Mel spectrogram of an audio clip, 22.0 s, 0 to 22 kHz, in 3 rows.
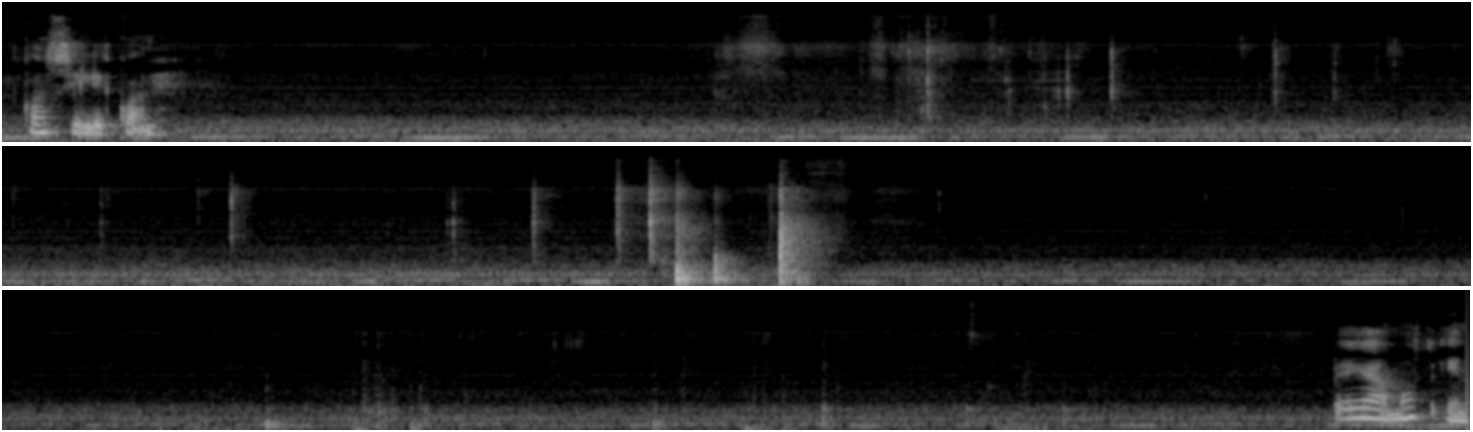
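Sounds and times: low hum: 0:00.9 - 0:04.6.

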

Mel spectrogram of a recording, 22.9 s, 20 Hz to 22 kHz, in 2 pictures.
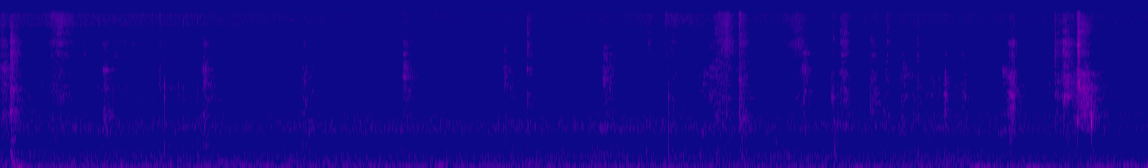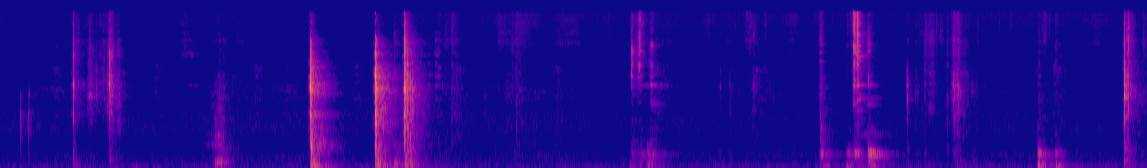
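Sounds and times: plastic basket knocking on countertop: 0:21.9 - 0:22.2.

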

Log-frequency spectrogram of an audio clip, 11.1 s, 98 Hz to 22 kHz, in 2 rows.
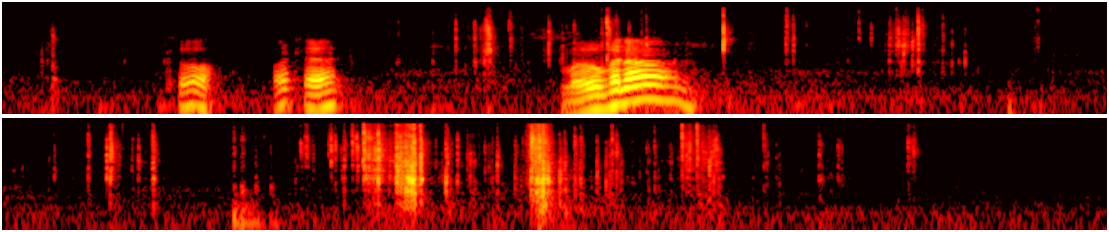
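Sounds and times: wrapper tearing and crinkling: 0:02.2 - 0:04.9, 0:05.8 - 0:06.4, 0:07.0 - 0:10.2.

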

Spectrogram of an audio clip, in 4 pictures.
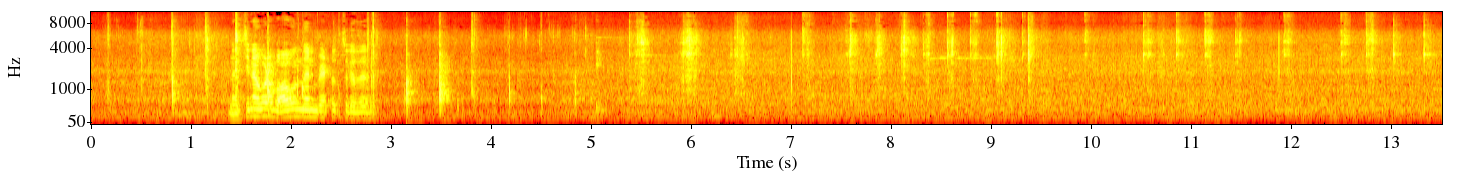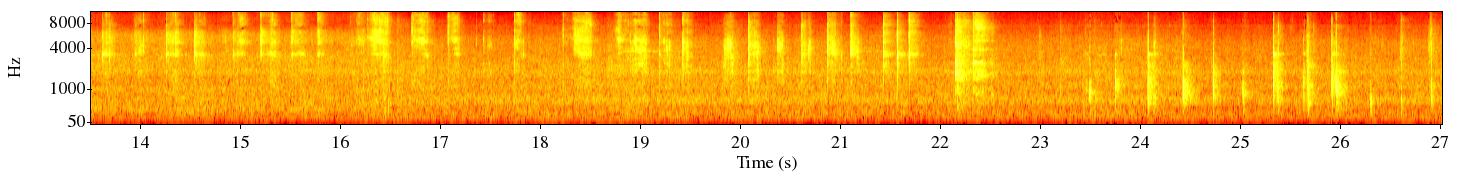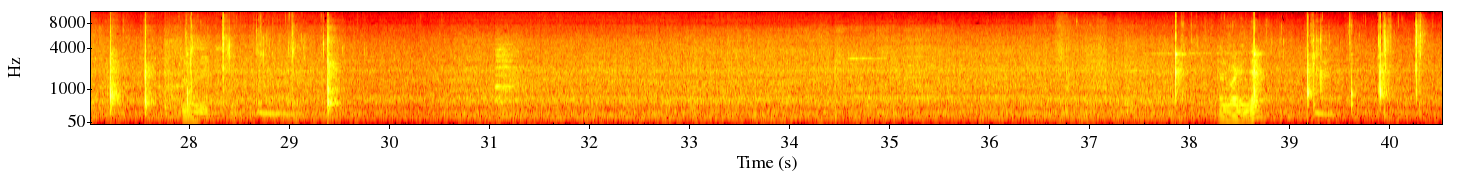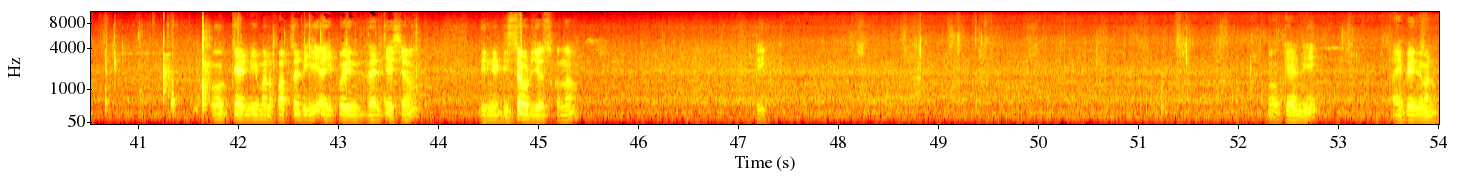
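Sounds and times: stone pestle pounding in mortar: 0:03.1 - 0:21.9, 0:23.4 - 0:28.5, 0:29.3 - 0:29.6, 0:37.9 - 0:41.9
metal spoon scraping mortar: 0:05.3 - 0:21.8.

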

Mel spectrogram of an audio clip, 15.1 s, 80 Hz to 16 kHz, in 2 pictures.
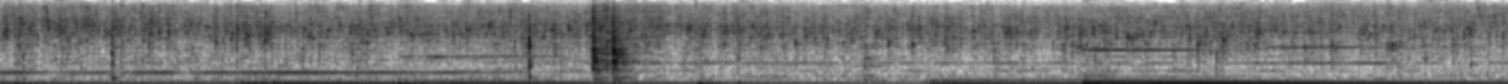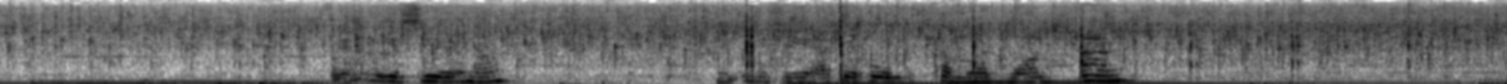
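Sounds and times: chicken frying in oil: 0:00.0 - 0:15.0
crackling pops: 0:07.4 - 0:15.0.

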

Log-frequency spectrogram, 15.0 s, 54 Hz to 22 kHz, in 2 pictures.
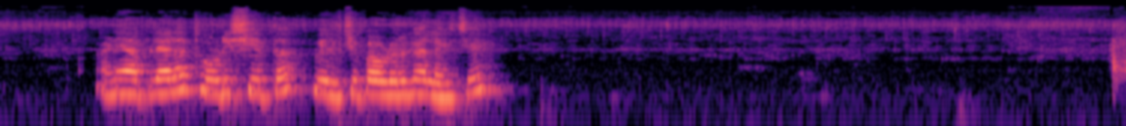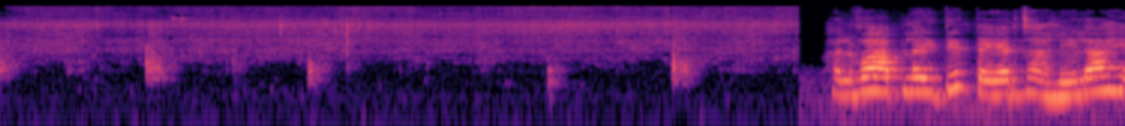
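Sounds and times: faint steady hiss: 0:00.0 - 0:13.0
spatula knocking and scraping pan: 0:07.4 - 0:12.8.

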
